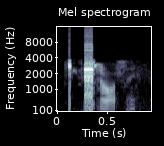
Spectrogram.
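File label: Fire Department HQ Dispatch; RFD HQ DISP; wake; p25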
